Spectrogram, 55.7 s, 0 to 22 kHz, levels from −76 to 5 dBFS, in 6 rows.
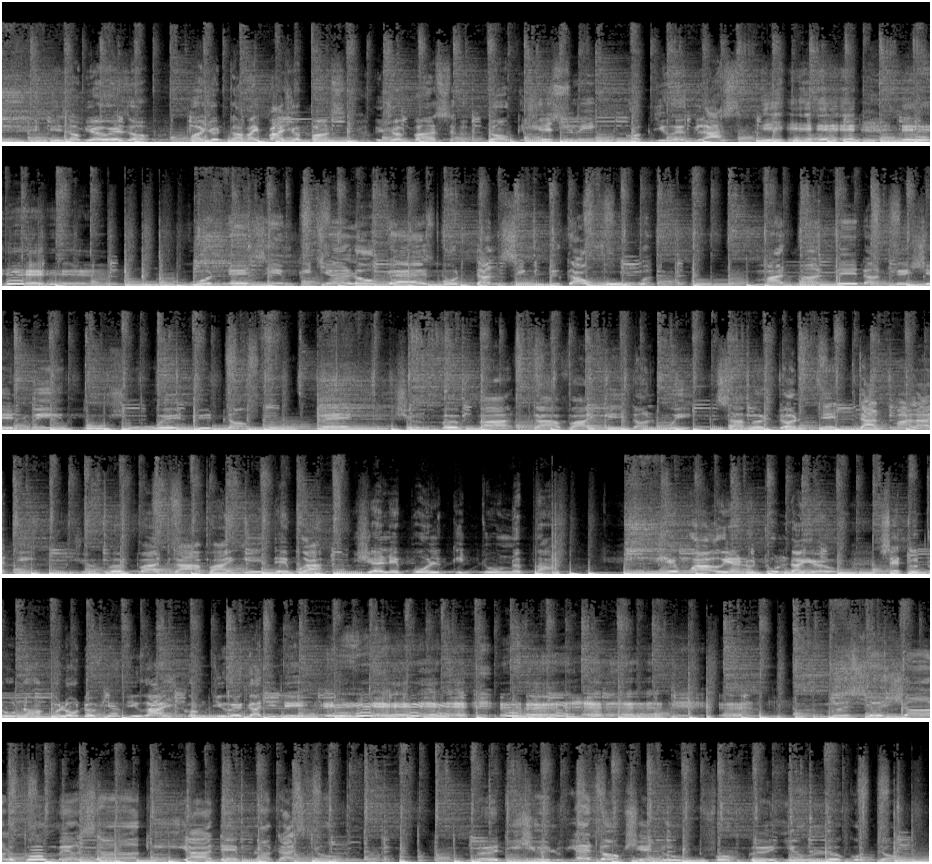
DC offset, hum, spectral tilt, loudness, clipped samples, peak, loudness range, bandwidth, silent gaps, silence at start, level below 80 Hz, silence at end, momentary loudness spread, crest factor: under 0.1%; none; -5 dB/octave; -14 LUFS; under 0.1%; 0 dBFS; 3 LU; 19.5 kHz; none; 0 s; -20 dBFS; 0 s; 6 LU; 12 dB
